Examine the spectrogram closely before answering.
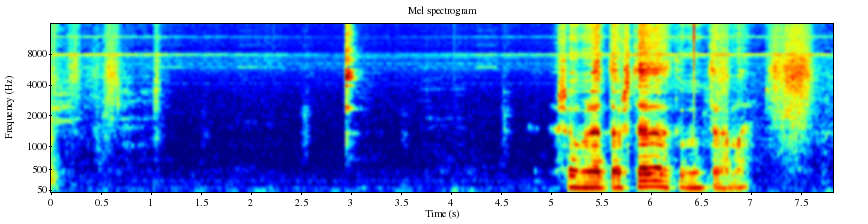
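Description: A paintbrush swishes and taps on a paint palette.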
